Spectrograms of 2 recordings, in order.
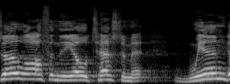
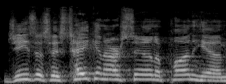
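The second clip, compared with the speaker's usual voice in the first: ordinary talk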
